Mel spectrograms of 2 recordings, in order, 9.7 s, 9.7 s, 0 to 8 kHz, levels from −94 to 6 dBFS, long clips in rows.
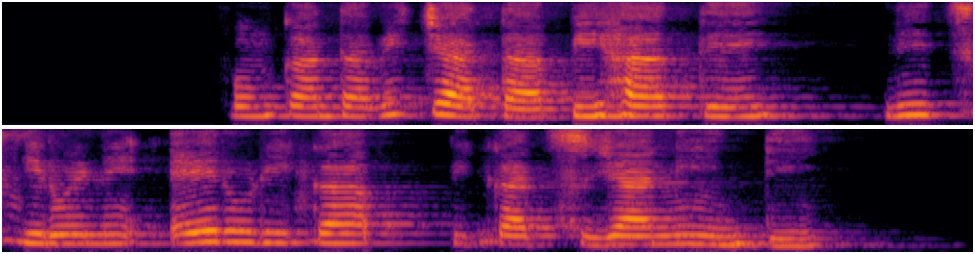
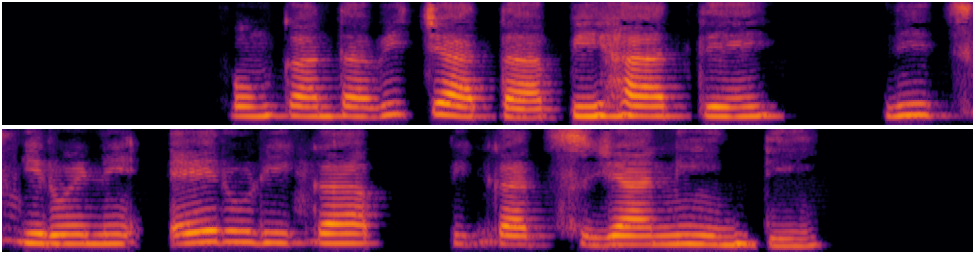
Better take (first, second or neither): second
